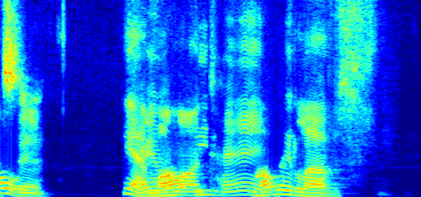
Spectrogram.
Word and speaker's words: LaMontagne: Yeah, Ray Molly LaMontagne. loves. How do you pronounce that name?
